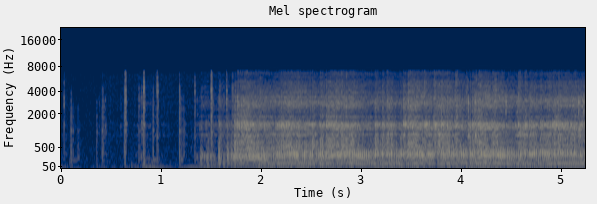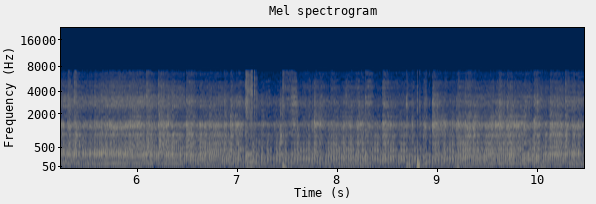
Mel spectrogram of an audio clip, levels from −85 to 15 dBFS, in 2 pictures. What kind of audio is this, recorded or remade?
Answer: recorded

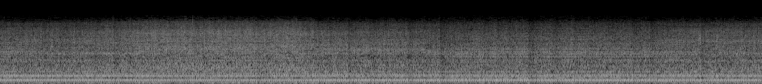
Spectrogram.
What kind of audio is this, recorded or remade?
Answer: recorded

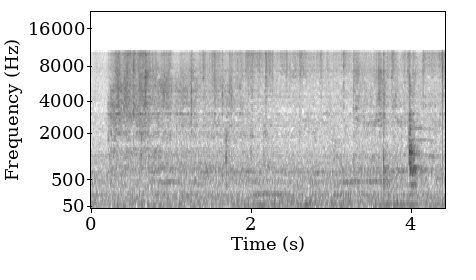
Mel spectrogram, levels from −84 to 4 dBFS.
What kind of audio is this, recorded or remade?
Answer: remade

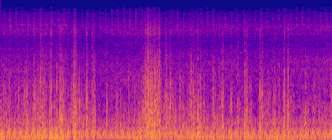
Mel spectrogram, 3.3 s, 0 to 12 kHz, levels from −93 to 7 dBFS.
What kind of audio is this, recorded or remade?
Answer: recorded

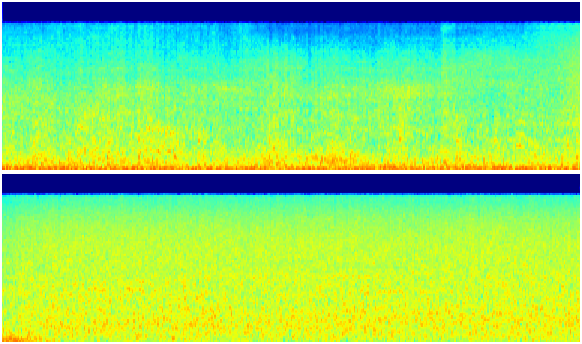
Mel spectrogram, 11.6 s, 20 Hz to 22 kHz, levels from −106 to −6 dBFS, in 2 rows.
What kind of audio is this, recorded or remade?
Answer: recorded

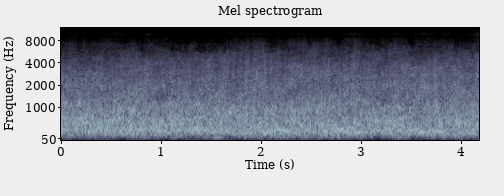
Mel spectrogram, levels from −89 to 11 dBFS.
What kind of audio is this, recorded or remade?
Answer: remade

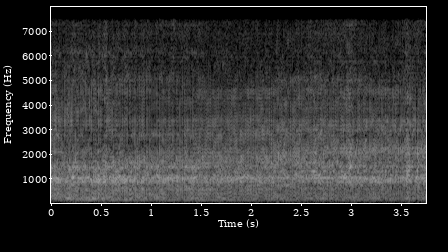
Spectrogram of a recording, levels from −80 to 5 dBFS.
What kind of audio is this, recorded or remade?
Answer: remade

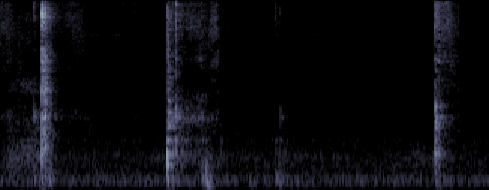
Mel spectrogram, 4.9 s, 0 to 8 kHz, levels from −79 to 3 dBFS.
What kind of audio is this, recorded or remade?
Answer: recorded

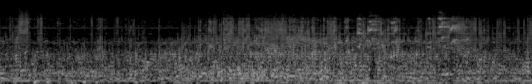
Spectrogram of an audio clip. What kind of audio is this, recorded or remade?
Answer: remade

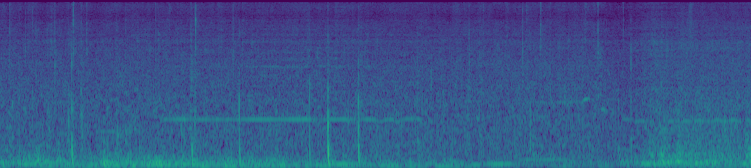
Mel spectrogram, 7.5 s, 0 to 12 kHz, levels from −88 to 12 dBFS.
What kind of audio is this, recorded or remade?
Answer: remade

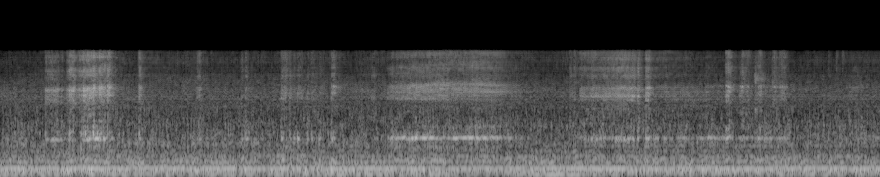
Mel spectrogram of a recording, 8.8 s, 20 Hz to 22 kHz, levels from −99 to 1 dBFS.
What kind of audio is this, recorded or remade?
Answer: remade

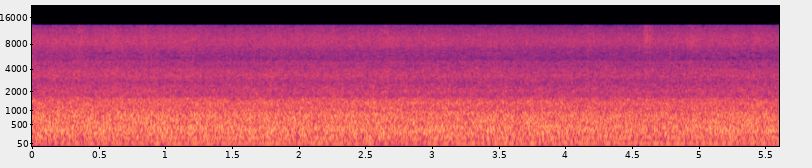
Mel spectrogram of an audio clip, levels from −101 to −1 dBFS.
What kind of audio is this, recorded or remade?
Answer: remade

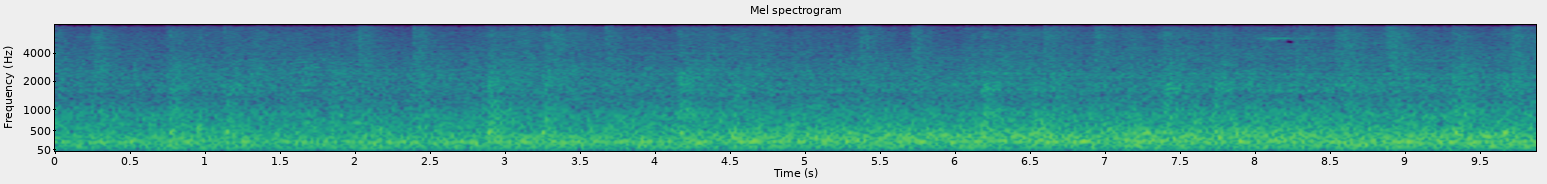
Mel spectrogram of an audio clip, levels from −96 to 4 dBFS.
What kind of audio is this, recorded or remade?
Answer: recorded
